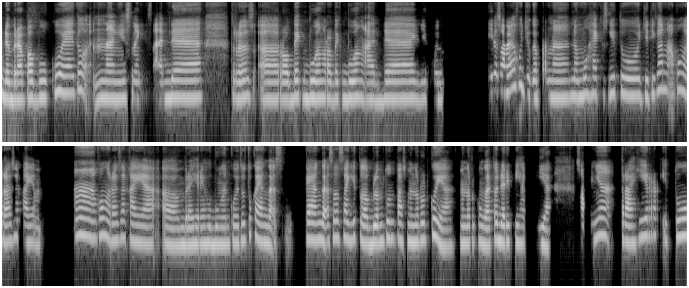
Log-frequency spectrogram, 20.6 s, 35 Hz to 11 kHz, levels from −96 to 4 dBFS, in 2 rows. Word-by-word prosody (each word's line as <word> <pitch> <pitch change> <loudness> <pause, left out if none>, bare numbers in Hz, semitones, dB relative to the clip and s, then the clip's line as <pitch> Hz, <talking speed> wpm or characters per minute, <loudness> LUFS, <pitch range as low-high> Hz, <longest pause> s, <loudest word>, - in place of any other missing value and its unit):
udah 210 -2 +5
berapa 200 +1 +6
buku 215 +3 -3
ya? 265 - +5
Itu 300 - -2 0.4
nangis-nangis 210 +1 +1
ada, 210 +2 +1 0.8
terus, 215 +1 +1
eee, 205 0 +3
robek 205 +1 +2
buang 215 0 +2
robek 210 0 -1
buang 210 +1 0
ada 200 0 0 0.5
gitu. 205 0 -10 0.8
Iya - - -6
soalnya 270 +3 +4
aku 365 - -2
juga 220 -3 -1
pernah 220 0 -1 0.2
nemu 225 +1 -1
hacks 245 -1 -3
gitu, 255 0 -4 0.2
jadi 230 +1 -4
kan 305 0 +2
aku - - -7
ngerasa 225 -1 0
kayak 210 -1 -1 0.6
heeh, 285 0 +3
aku 275 - -3
ngerasa 235 0 -2
kayak, 210 -2 +3 0.2
mmm, 190 -1 -1
berakhirnya 195 +1 -1
hubunganku 200 +1 -3
itu 225 +2 -4
tu - - -4
kayak 225 -4 +4
nggak 195 - +3
st - - -13 0.3
kayak 240 -2 +3
nggak 210 -2 +4
selesai 255 0 +1
gitu 250 0 -6
loh, 205 - +3
belum 210 0 +2
tuntas 240 -2 -1
menurutku 230 +5 -2
ya, 180 -4 0
menurutku, 205 +1 -3
nggak 190 -1 +3
tahu 235 - +2
dari 210 0 +3
pihak 205 -2 -3 0.2
dia. 195 -2 -1 0.4
Soalnya 275 +4 0 0.2
terakhir 225 +6 +1 0.2
itu 230 +1 -9
215 Hz, 170 wpm, -22 LUFS, 205-235 Hz, 0.8 s, berapa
